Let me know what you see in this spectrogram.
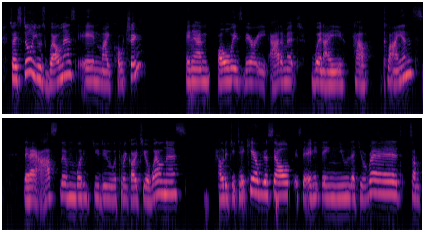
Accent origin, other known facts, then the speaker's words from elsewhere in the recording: Germany; English is a second language; you can hear from my accent, born in Europe, particularly in Germany, actually.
